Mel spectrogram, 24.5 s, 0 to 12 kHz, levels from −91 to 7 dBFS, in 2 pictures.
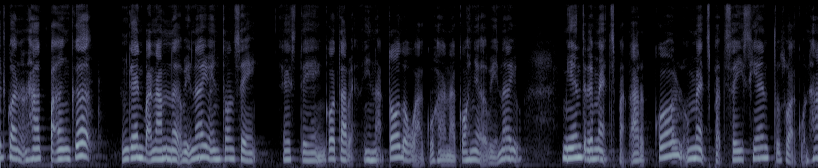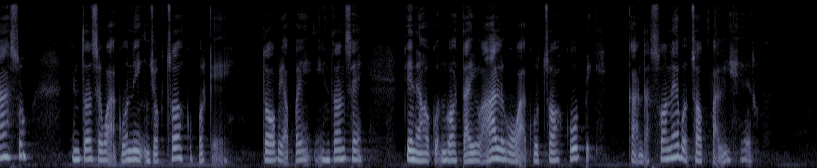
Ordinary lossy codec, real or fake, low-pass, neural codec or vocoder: none; fake; 10.8 kHz; vocoder, 44.1 kHz, 128 mel bands every 256 samples, BigVGAN v2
